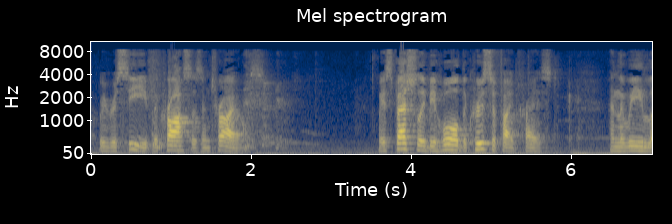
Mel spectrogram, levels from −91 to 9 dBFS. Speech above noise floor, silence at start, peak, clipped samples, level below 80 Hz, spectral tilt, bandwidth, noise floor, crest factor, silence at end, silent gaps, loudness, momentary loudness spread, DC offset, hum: 35 dB; 0.1 s; 0 dBFS; under 0.1%; -46 dBFS; -5 dB/octave; 8.8 kHz; -52 dBFS; 18 dB; 0 s; none; -17 LUFS; 18 LU; under 0.1%; 60 Hz at -55 dBFS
